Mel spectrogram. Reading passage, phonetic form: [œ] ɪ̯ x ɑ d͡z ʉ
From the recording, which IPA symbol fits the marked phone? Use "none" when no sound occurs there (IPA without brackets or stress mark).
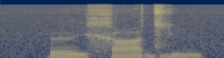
œ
